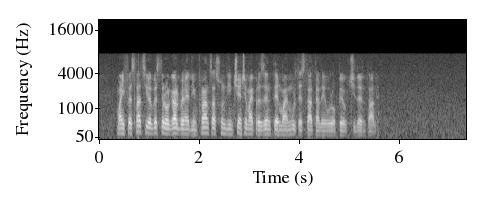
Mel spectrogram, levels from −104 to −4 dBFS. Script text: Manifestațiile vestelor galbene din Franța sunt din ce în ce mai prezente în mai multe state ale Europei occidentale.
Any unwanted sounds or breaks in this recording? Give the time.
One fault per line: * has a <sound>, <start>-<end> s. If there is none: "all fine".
all fine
